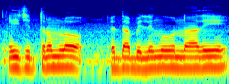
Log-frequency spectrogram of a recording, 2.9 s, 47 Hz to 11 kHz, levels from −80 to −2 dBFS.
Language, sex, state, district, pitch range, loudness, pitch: Telugu, male, Telangana, Mahabubabad, 130-140 Hz, -13 LUFS, 135 Hz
